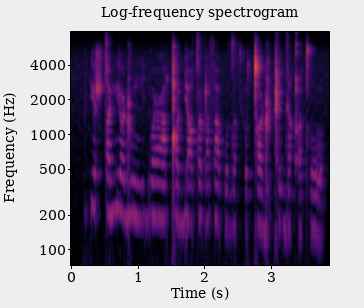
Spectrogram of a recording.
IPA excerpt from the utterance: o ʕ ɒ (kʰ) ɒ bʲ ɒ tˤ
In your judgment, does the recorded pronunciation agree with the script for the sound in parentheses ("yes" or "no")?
no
